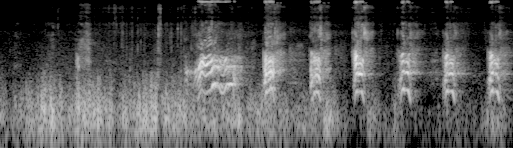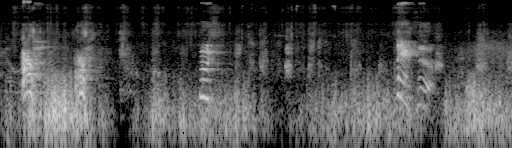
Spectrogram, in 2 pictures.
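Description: Belgian Malinois police dog barking, a run of about seven barks roughly one every two-thirds of a second.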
